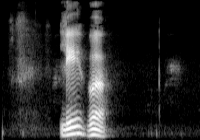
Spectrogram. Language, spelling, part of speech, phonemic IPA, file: Pashto, لېوۀ, noun, /leˈwə/, Lewa.wav
- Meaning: wolf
